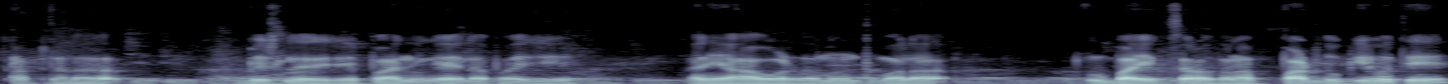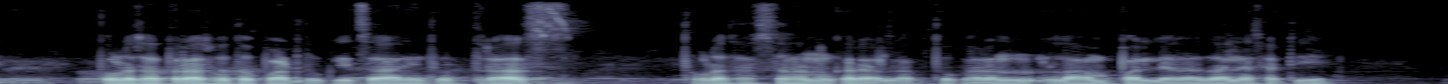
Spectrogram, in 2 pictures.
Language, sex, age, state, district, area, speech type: Marathi, male, 30-45, Maharashtra, Beed, rural, spontaneous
